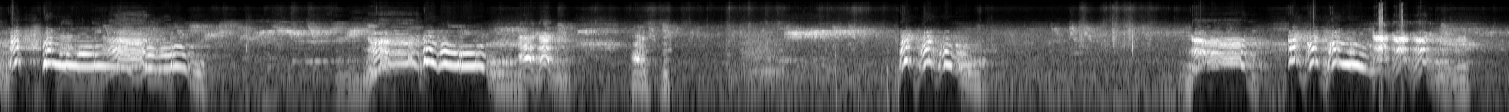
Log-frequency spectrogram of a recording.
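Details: Dogs reacting to something they have found, giving repeated high, wavering whines and yelps in uneven bursts every few seconds, with human voices in between.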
